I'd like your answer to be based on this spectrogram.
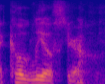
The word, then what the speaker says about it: Cogliostro: Yeah, Cogliostro.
